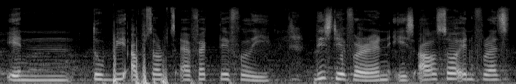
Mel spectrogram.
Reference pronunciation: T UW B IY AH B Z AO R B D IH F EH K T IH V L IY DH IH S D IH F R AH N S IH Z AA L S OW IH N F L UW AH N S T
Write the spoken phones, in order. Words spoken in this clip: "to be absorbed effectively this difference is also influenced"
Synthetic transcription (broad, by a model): T UW B IY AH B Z AO R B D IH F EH K T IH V L IY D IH S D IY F R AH N IH S AA L S OW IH N F L UW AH N S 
